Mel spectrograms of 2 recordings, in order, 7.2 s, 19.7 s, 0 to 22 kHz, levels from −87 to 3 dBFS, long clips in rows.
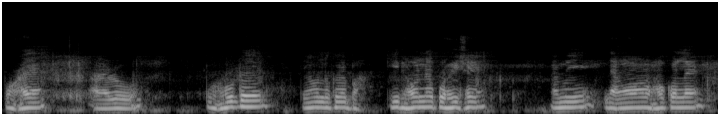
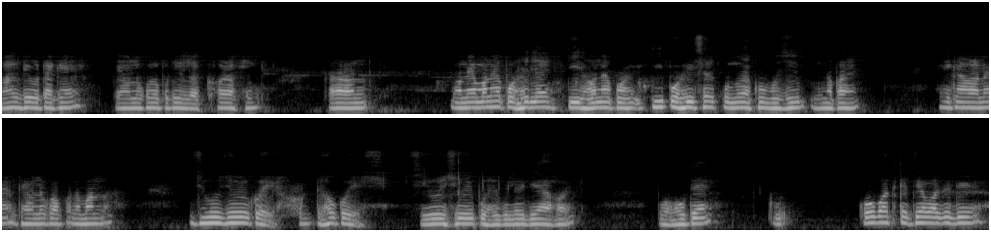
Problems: background sounds at intervals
